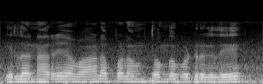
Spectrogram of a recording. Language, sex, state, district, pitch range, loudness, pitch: Tamil, male, Tamil Nadu, Kanyakumari, 115-130 Hz, -14 LUFS, 125 Hz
